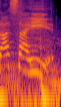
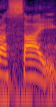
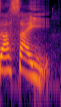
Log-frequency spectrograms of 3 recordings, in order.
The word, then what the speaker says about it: açaí: It's açaí, not açaí, guys. Açaí. I'm gonna have an açaí bowl. It's açaí, okay?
